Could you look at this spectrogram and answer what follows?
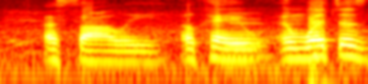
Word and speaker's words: Asaali: So how do you pronounce it? Asaali. Asaali. Okay, Yeah. and what does that mean? It's some designer shit for real. So, you know, like Gucci, Louis, Versace, Asaali.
